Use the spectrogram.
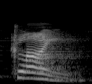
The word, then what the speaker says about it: climb: is not thumbs up it's thumbs up b is silent next is climb climbed the stairs i was climbing the stairs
